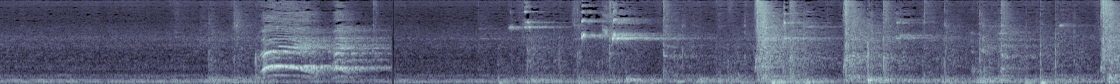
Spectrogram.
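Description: Doubles badminton rally on a wooden indoor court: sharp racket strikes on the shuttlecock, the loudest about ten seconds in and again near the end, with short high squeaks of court shoes. A louder pitched sound rises and falls about three seconds in.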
